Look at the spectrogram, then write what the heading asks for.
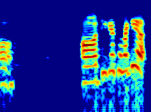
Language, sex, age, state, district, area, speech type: Assamese, female, 18-30, Assam, Nalbari, rural, conversation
